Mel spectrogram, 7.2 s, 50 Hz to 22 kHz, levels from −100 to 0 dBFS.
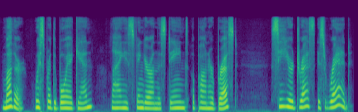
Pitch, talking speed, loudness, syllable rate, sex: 210 Hz, 160 wpm, -18 LUFS, 4.3 syllables/s, female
